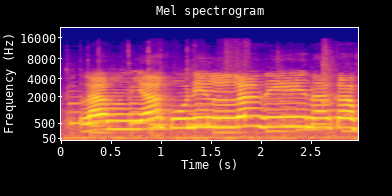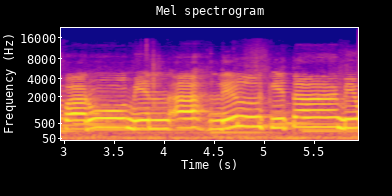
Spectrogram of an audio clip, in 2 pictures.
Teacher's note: Jadi mim sukunnya tidak boleh kasih dengung-dengung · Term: izhar syafawi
